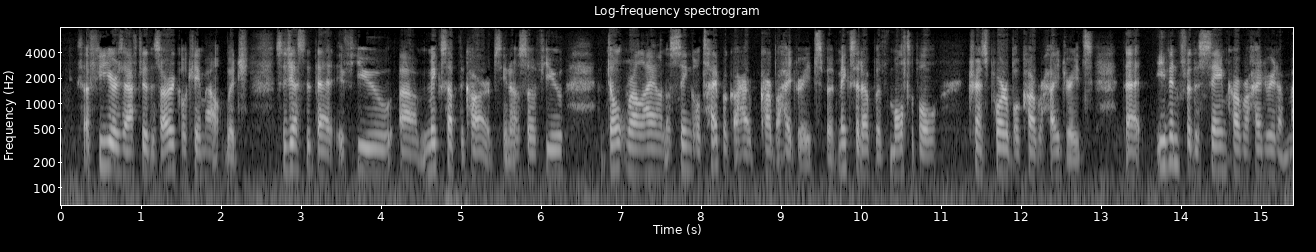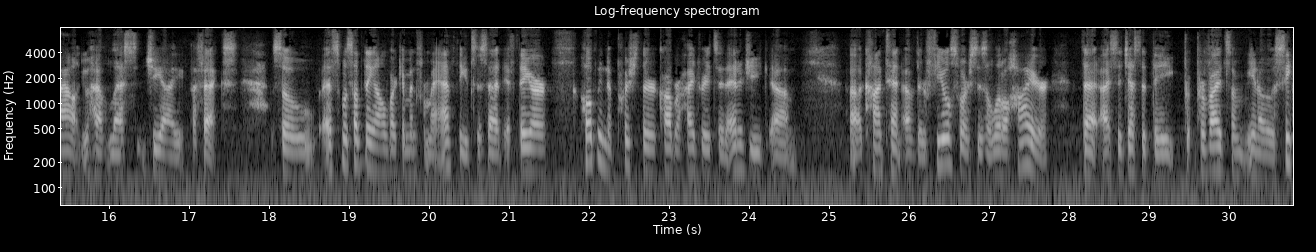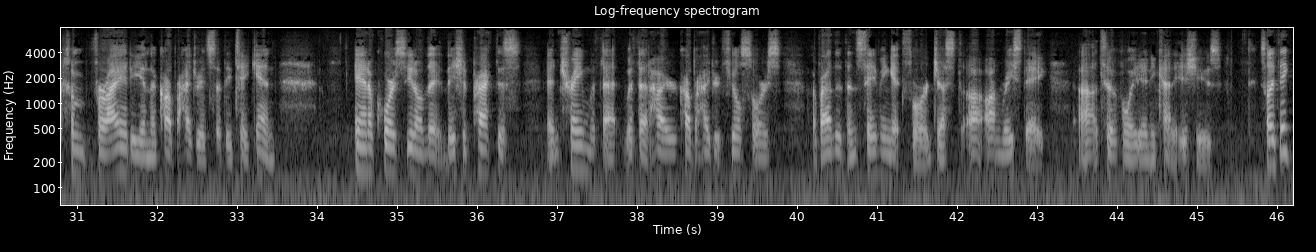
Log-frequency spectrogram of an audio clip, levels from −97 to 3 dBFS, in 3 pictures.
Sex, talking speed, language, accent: male, 185 wpm, English, American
